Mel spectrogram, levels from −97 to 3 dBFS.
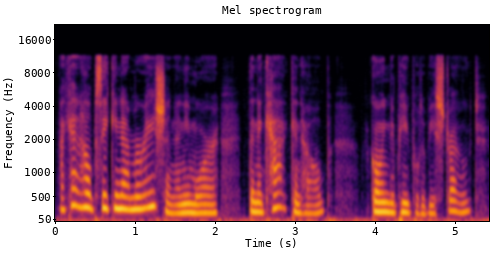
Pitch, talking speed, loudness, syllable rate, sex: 210 Hz, 200 wpm, -17 LUFS, 5.7 syllables/s, female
